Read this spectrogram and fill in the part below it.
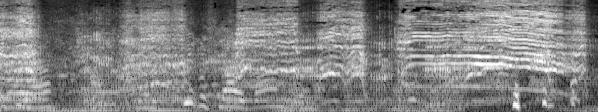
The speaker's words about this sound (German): Mehrere Ferkel scharren sich um die Muttersau und saugen an ihren Zitzen.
